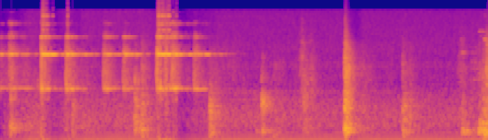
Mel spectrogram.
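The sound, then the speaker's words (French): A doorbell chimes with a sustained ringing tone, followed by a series of sharp clunks and knocks as a door is handled and opened. “On sonne à la porte. Il va ouvrir.”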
